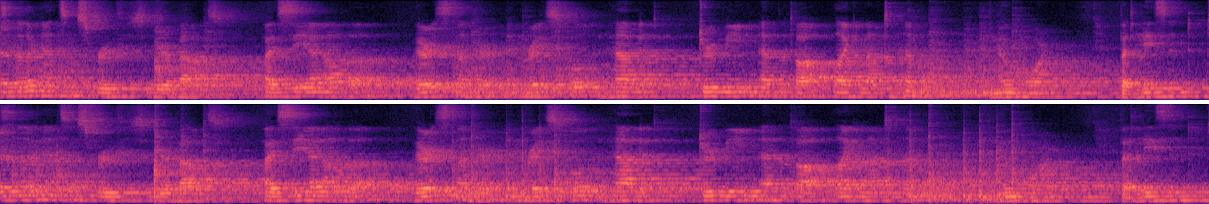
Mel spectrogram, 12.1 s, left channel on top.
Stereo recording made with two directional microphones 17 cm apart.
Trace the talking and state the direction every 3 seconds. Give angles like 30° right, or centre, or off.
10° left, centre, 30° left, 40° left.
